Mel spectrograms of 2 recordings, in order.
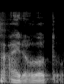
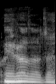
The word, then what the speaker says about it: Heródoto: Y eso solo debemos a alguien que que también como siempre aconsejo que se lea, que es Herodoto o Heródoto. Heródoto, sí, Heródoto.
